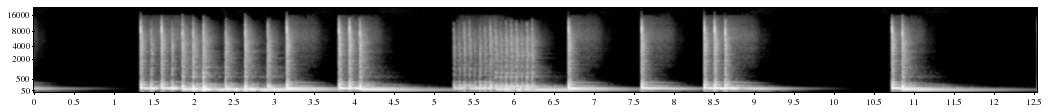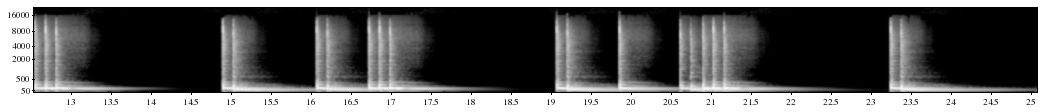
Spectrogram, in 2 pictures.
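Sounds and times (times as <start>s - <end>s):
dry tom drum: 1.4s - 4.6s, 5.3s - 9.2s, 10.8s - 11.5s, 14.9s - 17.5s, 19.1s - 21.6s, 23.3s - 23.9s.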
